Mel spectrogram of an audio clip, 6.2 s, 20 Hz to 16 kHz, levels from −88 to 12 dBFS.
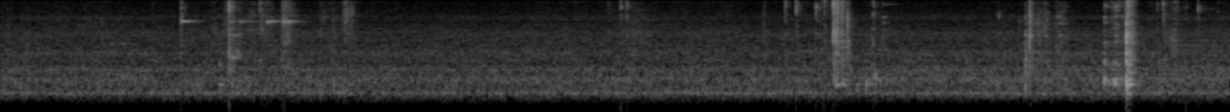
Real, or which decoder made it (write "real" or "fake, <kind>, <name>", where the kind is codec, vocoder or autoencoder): real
